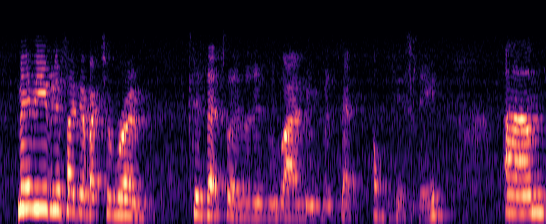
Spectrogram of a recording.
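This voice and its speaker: A woman with an Australian accent at a moderate pace, with noticeable background noise and audible room echo. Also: medium pitch for a woman, ordinary pitch variation. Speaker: vlogger. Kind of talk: casual vlog, answering comments. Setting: alone in apartment. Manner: chatty, many fillers.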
